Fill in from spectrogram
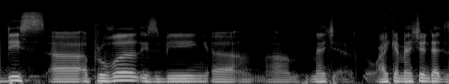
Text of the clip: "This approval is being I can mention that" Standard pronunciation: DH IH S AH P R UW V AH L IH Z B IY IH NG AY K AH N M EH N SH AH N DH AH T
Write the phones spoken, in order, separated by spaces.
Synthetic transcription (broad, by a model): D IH S AH P R UW V AH L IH S B IY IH NG AY K AH N M EH N SH AH N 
